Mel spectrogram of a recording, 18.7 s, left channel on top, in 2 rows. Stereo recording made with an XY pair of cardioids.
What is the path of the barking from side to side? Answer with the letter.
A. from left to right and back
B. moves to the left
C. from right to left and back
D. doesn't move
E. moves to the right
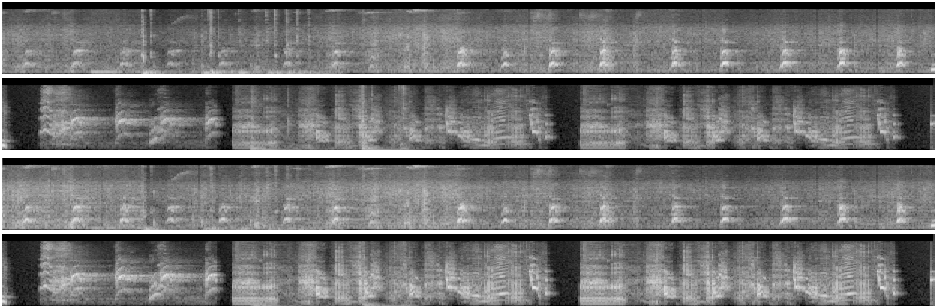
C.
